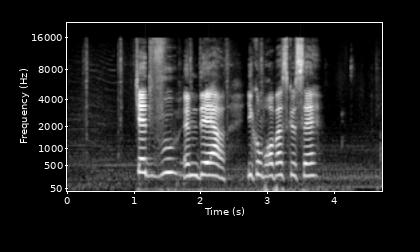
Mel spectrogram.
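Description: A young woman talks and laughs close to a microphone.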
